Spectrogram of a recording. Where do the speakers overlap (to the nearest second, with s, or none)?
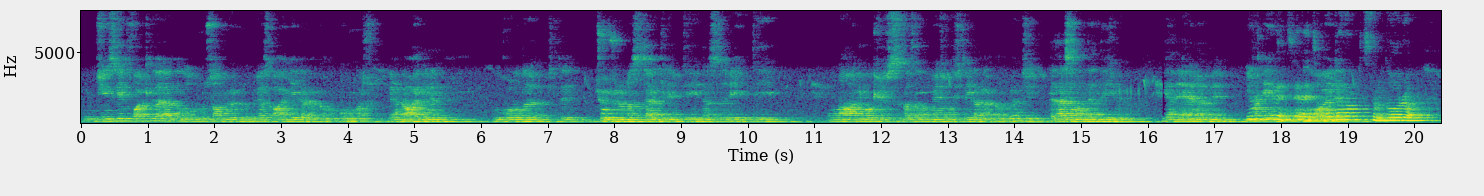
18 s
